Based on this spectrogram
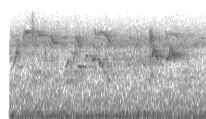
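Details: A courting Spot-breasted Fantail gives thin, high, squeaky whistled notes in quick irregular phrases over a steady low rumbling hum.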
